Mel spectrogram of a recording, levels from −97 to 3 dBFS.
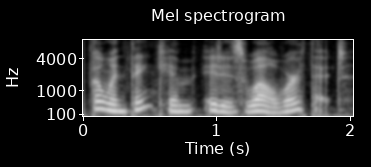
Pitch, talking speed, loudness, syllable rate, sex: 200 Hz, 265 wpm, -18 LUFS, 4.6 syllables/s, female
